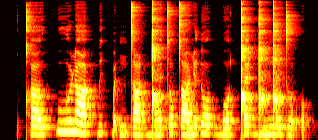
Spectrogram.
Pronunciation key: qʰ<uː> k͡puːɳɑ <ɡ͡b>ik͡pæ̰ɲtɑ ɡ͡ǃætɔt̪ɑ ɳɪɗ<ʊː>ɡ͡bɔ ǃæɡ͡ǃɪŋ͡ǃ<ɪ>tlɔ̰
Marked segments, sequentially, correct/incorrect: incorrect: ʊː, incorrect: k͡p, incorrect: ɔː, incorrect: ɪː

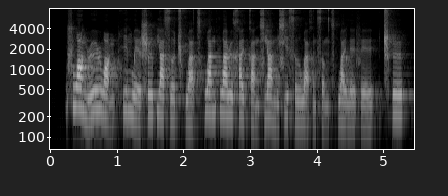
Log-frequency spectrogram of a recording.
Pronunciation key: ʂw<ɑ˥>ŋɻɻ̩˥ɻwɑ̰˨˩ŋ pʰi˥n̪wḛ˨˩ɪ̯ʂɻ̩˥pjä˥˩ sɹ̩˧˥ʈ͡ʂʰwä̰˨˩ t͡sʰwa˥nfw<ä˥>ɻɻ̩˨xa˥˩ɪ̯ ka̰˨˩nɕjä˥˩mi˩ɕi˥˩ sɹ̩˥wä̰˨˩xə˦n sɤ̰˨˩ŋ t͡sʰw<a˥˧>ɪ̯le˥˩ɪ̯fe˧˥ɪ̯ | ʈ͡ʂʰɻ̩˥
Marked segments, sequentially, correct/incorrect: incorrect: ɑ˥˩, correct, correct

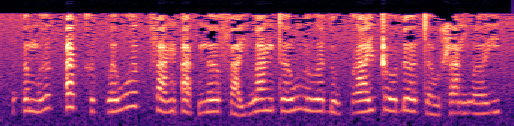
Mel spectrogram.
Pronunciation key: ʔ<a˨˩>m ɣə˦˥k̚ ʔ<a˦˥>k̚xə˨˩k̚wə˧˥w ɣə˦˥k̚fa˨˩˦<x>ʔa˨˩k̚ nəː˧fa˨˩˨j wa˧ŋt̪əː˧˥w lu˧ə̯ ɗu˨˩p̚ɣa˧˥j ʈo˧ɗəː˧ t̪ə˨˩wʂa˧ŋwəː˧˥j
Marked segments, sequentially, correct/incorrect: incorrect: ə˨˩, correct, incorrect: ŋ

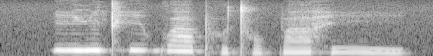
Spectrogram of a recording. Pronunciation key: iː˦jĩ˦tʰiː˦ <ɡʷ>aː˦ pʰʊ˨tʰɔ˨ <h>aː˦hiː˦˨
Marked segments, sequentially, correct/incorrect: correct, incorrect: p

